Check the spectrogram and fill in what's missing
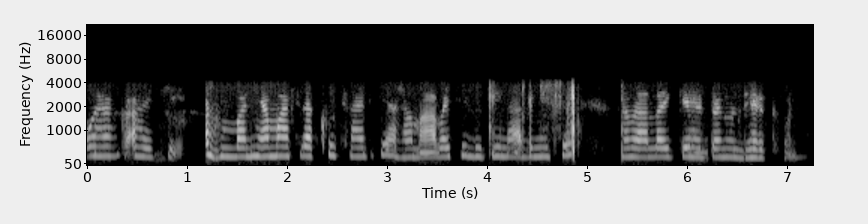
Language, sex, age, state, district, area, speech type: Maithili, female, 18-30, Bihar, Samastipur, rural, conversation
